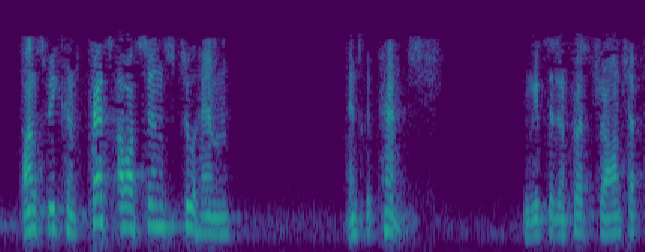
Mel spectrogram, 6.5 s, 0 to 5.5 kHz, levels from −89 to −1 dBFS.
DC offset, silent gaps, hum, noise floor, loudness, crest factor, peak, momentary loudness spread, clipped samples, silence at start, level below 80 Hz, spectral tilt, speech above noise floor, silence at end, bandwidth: under 0.1%; none; none; -77 dBFS; -42 LUFS; 24 dB; -20 dBFS; 14 LU; under 0.1%; 0.2 s; -78 dBFS; -4 dB/octave; 34 dB; 0.05 s; 4 kHz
